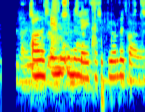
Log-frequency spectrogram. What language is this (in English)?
Icelandic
